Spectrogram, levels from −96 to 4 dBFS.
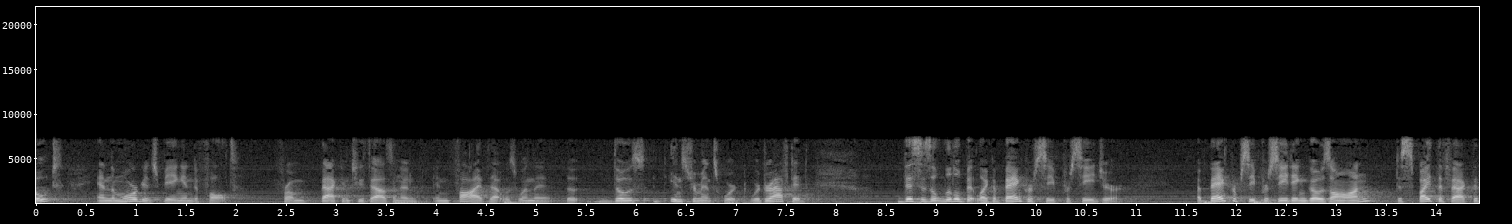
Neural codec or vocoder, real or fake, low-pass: none; real; 7.2 kHz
